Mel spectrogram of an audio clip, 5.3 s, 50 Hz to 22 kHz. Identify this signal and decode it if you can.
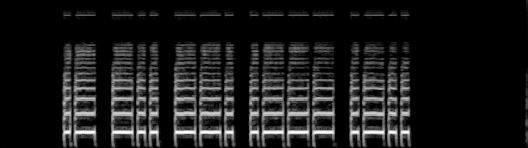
Morse code, heard as a keyed tone, about 19 wpm, 490 Hz. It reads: ADGJL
